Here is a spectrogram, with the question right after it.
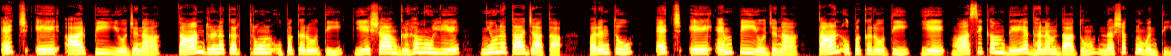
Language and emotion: Sanskrit, neutral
